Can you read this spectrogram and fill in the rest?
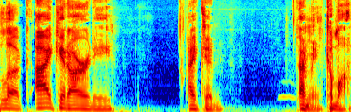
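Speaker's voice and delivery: normal talking voice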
